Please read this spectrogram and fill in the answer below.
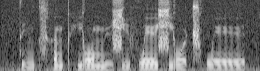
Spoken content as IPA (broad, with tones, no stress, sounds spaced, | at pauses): t̪ i˨˩ ŋ t͡sʰ ə˥˩ n pʰ j o˥ ʊ̯ m y˨˩ ɕ i˥˩ f w e˥ ɪ̯ ɕ j o˧˥ ʊ̯ ʈ͡ʂʰ w e˨˩˦ ɪ̯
